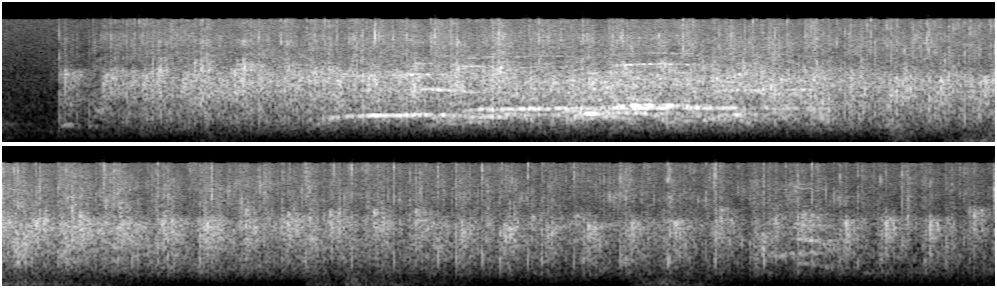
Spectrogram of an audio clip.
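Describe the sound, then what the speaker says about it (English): An audience clapping in sustained applause that starts abruptly and holds at a steady, dense level for the whole stretch, swelling slightly in the middle before easing. "That's when I want to clap for Sultan"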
